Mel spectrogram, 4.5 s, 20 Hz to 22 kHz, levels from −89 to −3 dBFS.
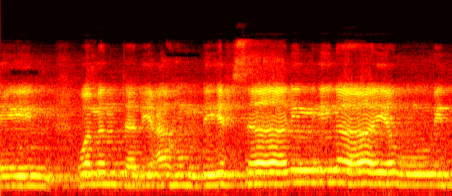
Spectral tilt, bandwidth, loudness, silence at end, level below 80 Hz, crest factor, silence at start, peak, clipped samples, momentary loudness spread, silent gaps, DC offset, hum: -3.5 dB/octave; 11 kHz; -18 LUFS; 0 s; -60 dBFS; 16 dB; 0 s; -2 dBFS; under 0.1%; 8 LU; none; under 0.1%; none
